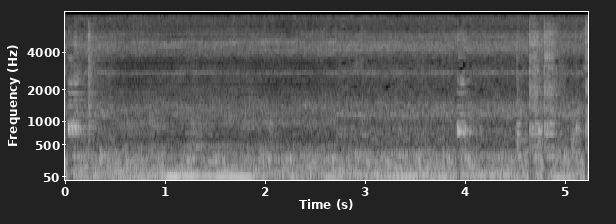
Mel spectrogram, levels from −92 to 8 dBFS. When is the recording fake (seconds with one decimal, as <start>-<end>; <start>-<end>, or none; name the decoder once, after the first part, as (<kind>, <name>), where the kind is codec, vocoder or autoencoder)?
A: 0.5-2.7 (codec, SNAC)

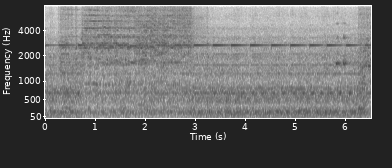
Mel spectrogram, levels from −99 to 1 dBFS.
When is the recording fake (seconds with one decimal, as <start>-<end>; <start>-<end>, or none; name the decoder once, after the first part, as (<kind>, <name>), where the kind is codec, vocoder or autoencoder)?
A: none

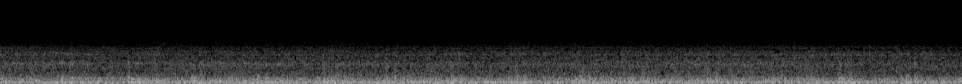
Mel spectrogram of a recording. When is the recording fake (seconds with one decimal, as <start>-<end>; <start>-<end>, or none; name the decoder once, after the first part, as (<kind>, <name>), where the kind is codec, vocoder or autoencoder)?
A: 0.4-1.6 (codec, SNAC)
